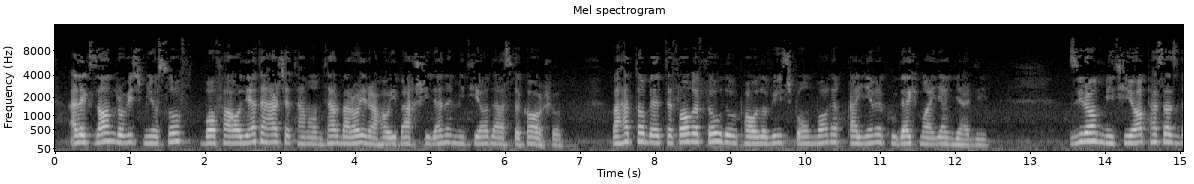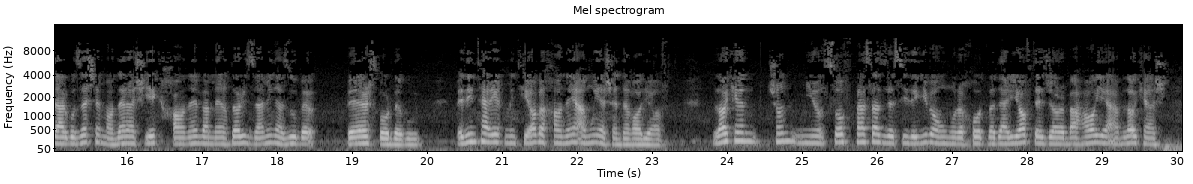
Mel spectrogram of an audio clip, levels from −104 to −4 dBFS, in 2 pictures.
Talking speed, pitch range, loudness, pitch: 130 wpm, 145-175 Hz, -36 LUFS, 160 Hz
